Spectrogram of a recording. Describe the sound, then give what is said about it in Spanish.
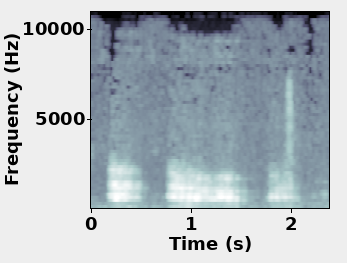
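A female dog barks at home in a few muffled, faint bursts of rough, low-pitched sound, each one drawn out and separated by short pauses. “mi perra ha decidido ladrar.”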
